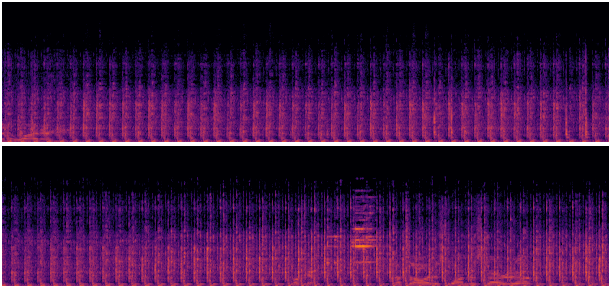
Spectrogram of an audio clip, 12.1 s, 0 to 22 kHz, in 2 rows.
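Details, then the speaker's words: Yanmar 1GM single-cylinder marine diesel from a sailboat, run on a wood pallet in a shop while its cooling passages are flushed: a steady, even chug of about four beats a second, smoke mostly stopped. Clean, normal idle. "thank goodness that I've got it running um and it's not bouncing around nearly as much as I thought it would"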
